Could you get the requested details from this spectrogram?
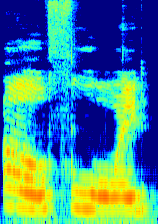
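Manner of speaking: normal talking voice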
